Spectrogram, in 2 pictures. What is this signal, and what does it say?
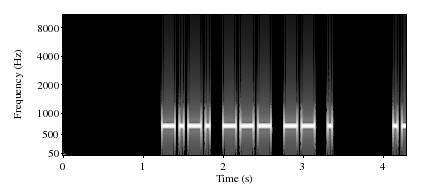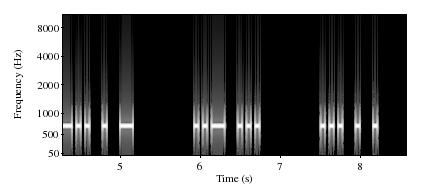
Morse code, heard as a keyed tone, about 21 wpm, 700 Hz. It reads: COME LET US SEE
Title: 2x Word-Spacing - Sentences from Top 300 Words - 22wpm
